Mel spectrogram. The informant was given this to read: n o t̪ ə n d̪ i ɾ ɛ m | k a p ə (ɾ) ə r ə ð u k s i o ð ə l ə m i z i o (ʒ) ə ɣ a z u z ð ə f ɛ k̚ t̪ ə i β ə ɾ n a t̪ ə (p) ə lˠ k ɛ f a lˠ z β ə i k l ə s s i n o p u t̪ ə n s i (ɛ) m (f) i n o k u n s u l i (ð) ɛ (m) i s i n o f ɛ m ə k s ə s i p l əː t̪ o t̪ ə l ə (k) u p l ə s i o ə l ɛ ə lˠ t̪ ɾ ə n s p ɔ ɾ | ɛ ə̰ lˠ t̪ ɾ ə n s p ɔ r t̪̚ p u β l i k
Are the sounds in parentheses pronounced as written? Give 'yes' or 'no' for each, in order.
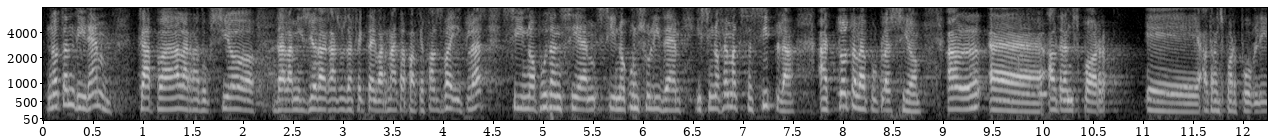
no, no, yes, yes, no, yes, yes, no

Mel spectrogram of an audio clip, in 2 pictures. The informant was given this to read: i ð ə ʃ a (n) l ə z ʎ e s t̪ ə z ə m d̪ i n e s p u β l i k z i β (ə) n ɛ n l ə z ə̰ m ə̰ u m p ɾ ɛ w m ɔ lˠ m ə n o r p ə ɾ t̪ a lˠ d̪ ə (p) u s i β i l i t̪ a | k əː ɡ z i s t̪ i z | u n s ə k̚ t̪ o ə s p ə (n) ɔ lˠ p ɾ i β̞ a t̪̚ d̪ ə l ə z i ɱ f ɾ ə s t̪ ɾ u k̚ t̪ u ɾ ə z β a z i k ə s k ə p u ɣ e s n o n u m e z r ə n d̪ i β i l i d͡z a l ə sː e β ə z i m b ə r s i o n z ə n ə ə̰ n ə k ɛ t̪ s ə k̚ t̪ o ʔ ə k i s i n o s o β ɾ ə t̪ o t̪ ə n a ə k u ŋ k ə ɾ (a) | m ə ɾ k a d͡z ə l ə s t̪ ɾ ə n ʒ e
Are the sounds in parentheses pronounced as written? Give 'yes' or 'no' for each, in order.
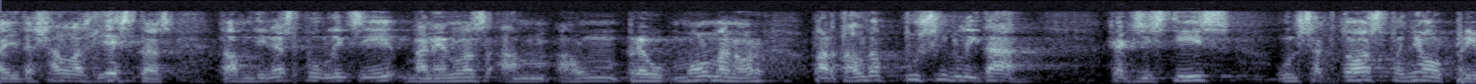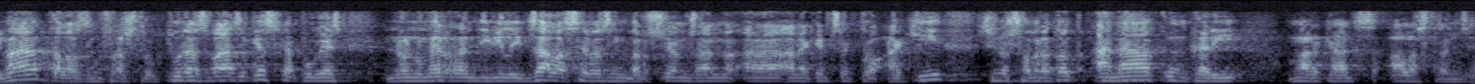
yes, yes, yes, no, no

